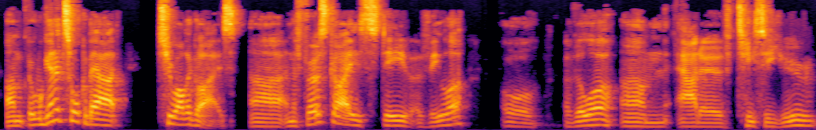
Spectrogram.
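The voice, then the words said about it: Speaks with a noticeable accent. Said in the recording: “you've got my accent there to deal with”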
